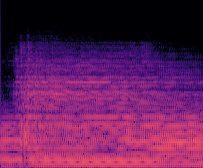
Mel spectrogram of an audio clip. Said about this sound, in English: Distortion pedal, which overloads the signal. Overdrive the sound and make it sound pretty rude.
